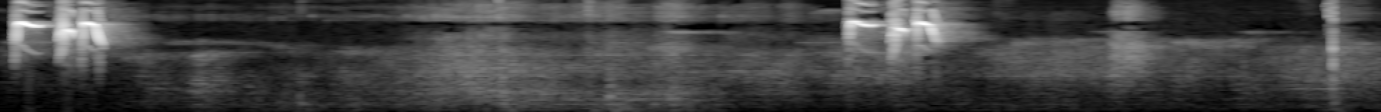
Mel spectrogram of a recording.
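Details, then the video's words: Java sparrow (gelatik wingko) singing actively as a tutor and trigger for other birds: a tight trio of piercing, high chirps, a quiet murmur of low rustling sound, then a second trio of similar sharp notes. "gelatik wingko gacor ngeroll pancing bunyi suara masteran burung gelatik"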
